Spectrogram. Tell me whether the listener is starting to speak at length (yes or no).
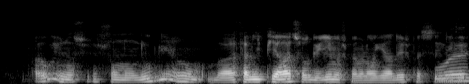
yes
